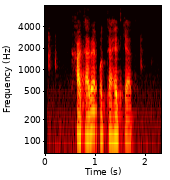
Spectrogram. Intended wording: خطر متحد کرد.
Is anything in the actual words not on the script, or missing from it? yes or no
no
